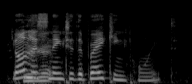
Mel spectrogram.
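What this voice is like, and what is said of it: Put-on Australian accent. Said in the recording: “Australian ... is that a good one? ... That was good.”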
